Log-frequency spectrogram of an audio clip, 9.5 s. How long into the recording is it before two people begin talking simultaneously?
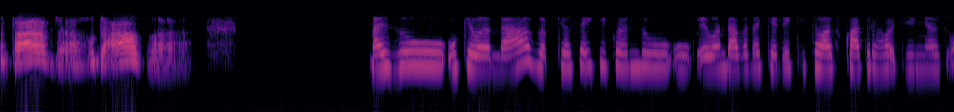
none

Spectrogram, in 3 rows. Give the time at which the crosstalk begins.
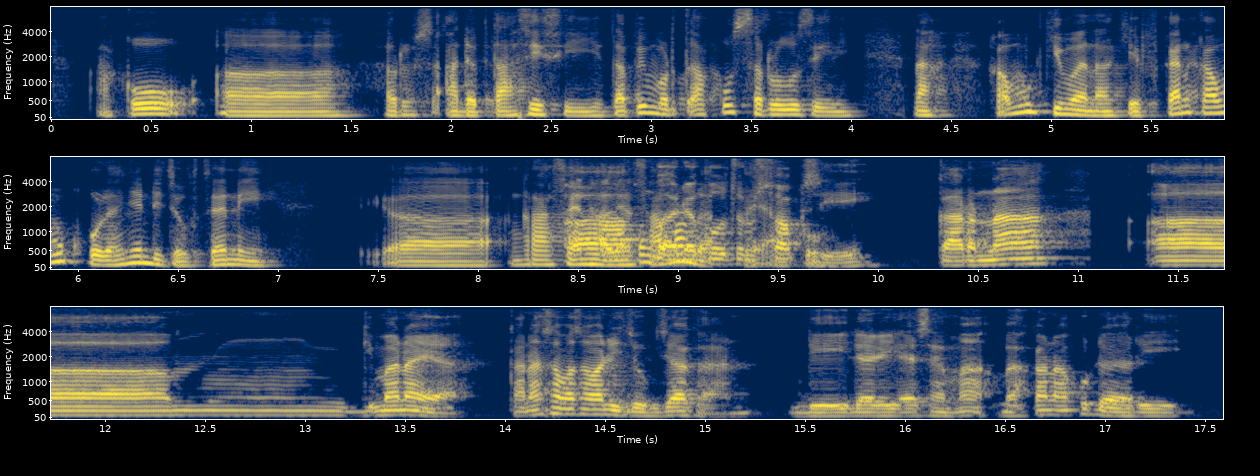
8.4 s

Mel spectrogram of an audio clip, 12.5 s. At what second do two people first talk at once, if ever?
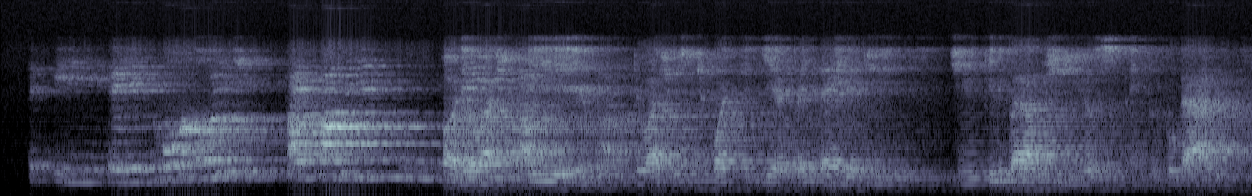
4.4 s

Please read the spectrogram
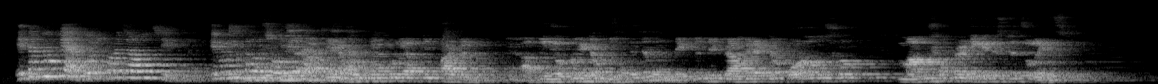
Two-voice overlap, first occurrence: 2.3 s

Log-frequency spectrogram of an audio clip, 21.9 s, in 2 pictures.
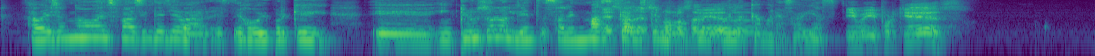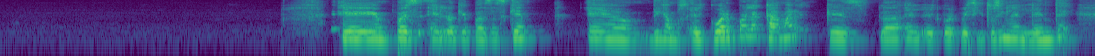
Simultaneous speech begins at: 6.0 s

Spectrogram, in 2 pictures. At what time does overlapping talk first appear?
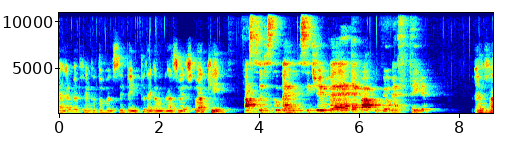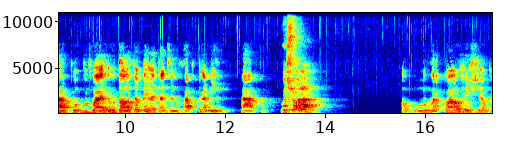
none

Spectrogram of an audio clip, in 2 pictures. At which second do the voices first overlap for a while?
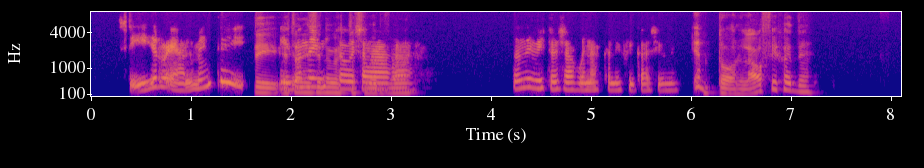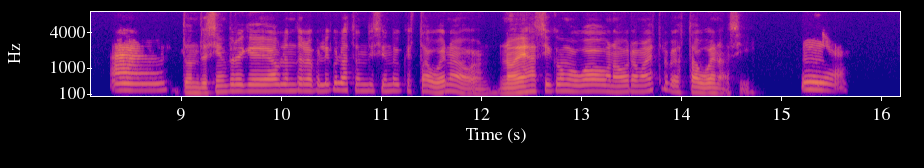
1.9 s

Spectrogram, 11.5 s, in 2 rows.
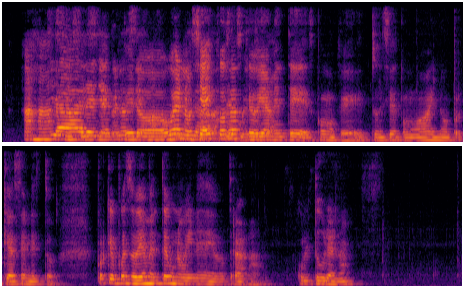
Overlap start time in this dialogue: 0.6 s

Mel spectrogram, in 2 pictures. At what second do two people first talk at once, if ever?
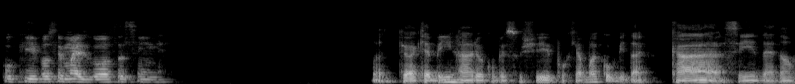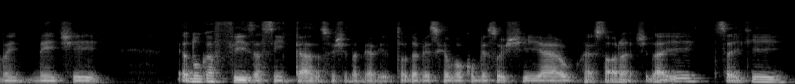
none

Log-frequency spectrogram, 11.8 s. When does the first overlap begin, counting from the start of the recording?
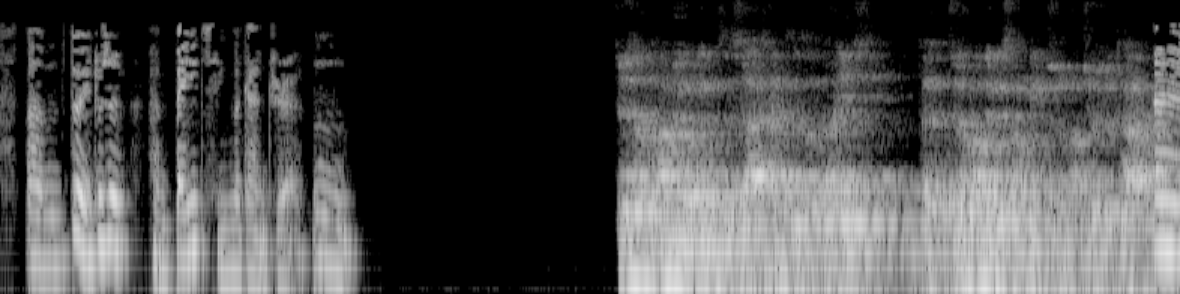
none

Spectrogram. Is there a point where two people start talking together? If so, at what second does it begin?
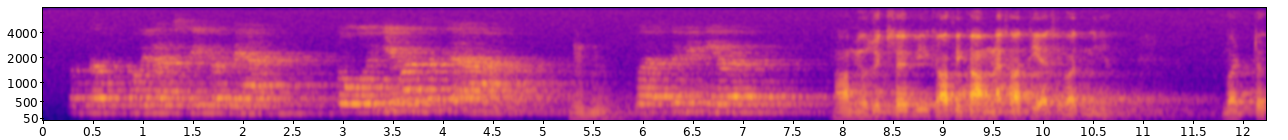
none

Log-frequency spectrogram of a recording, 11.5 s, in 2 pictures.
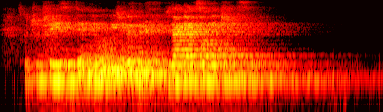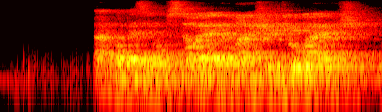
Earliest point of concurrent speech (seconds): none

